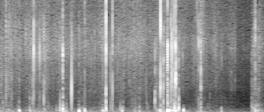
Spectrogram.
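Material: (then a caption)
Plastic. Fingertips squish and crinkle a thin, translucent plastic bag that is pulled over the microphone, hollow and empty. A steady run of short, dry crackles and soft muffled squishes comes through, mostly low and close, with a louder burst of crinkling about halfway through before it quiets and picks up again at the end.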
